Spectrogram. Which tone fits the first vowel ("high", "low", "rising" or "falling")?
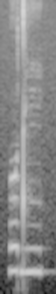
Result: high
